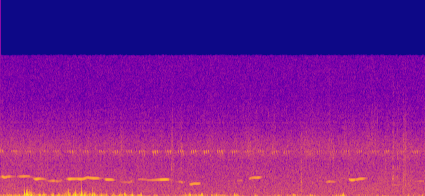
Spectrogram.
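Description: A slow, wandering whistled tune of held notes and small slides, strongest in the first three seconds and then in short snatches. Underneath are rustling and soft knocks from picking among the vines, and a steady, fast, high insect chirring.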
